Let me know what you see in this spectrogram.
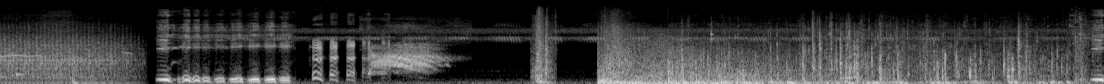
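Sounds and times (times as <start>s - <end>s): rumbling crash with crackling knocks: 5.4s - 11.0s.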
